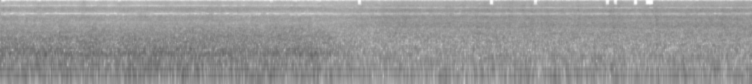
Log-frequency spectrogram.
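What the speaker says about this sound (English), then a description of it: "That water's really moving." Loud, steady rushing of a rain-swollen creek on the Appalachian Trail in southern Virginia, a continuous broad roar close by that barely changes from start to end.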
